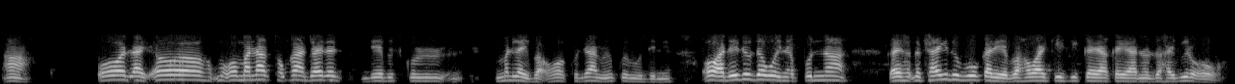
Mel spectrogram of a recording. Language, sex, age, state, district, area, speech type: Manipuri, female, 60+, Manipur, Imphal East, rural, conversation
